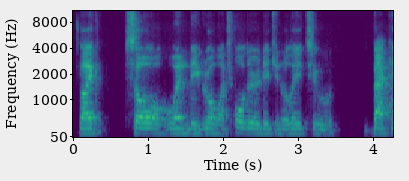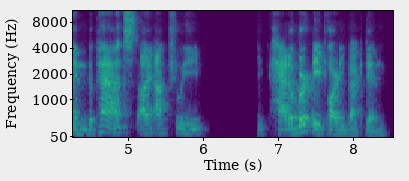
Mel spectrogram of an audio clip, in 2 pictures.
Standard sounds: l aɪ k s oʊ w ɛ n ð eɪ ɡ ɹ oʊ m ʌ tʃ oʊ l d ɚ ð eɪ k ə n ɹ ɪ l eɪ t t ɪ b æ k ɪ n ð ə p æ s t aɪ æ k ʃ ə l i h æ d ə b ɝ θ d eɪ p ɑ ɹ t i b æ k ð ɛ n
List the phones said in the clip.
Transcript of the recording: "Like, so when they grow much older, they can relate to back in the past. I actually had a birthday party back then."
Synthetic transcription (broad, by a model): l aɪ k s oʊ w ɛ n ð eɪ ɡ ɹ oʊ m ʌ tʃ oʊ l d ɚ ð eɪ k ə n ɹ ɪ l eɪ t t ɪ b æ k ɪ n ð ə p æ s t aɪ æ k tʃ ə l i h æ d ə b ɝ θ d eɪ p ɑ ɹ t i b æ k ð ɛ n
